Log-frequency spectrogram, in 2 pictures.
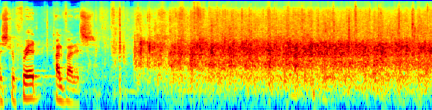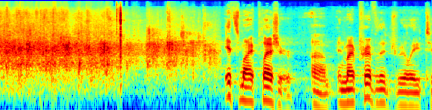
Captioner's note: applause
